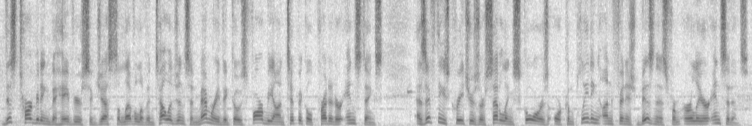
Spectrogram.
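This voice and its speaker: Higher-voiced grave TV newsman, played by a man. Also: lively intonation, a little mellow. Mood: grave, urgent. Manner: formal, measured, grave. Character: grave male local TV newsman reporting catastrophe. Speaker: TV news reporter. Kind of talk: emergency news broadcast, scripted horror audio drama.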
